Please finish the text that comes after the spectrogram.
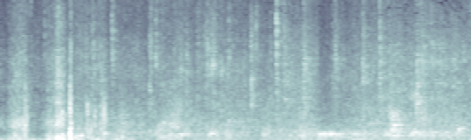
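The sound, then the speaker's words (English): Water drips from the stone ceiling of a dark, echoey, deep cave tunnel into a long pool of fresh water, a steady patter of many drops every few seconds, some sharper plinks standing out over a constant wet hiss; no voices. “A long pool of fresh water would be undisturbed if not for the chorus of drops falling from the stone ceiling every few seconds.”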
